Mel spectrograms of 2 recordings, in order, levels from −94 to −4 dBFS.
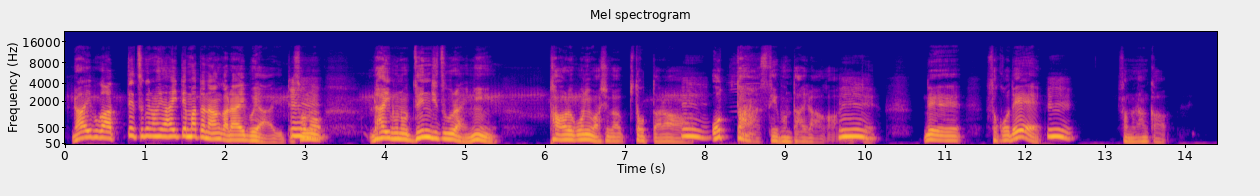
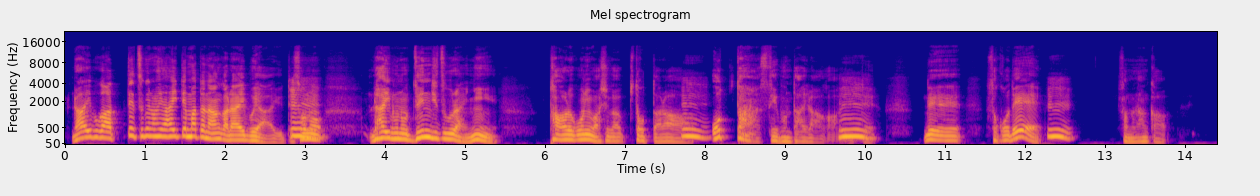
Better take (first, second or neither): second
